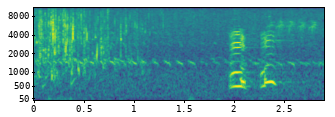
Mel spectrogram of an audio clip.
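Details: Swans calling at sunrise as the sun rises above the horizon: after a quiet stretch of soft background hiss, two short nasal honks sound about a third of a second apart near the end.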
